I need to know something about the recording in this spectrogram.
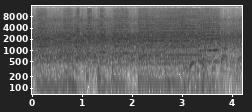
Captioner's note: audience applauding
